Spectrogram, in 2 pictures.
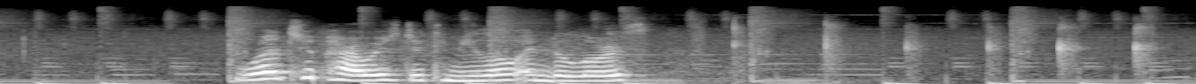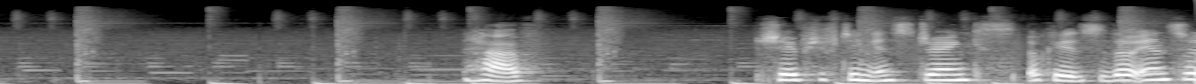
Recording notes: Im recording this episode on vacation at the deepest place on the entire Earth. Sorry for the buzzing if its bothering you.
